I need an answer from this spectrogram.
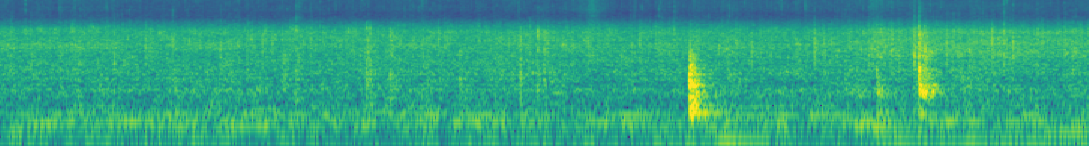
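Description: Steady sizzle of chopped tomato, onion, cilantro and chile frying in a little oil in an enamel pan as a plastic spoon stirs it. Two sharp knocks of the spoon on the pan come in the second half.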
